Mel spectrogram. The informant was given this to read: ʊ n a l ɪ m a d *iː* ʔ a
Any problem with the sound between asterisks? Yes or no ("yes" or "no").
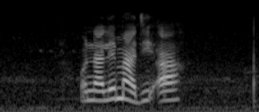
yes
